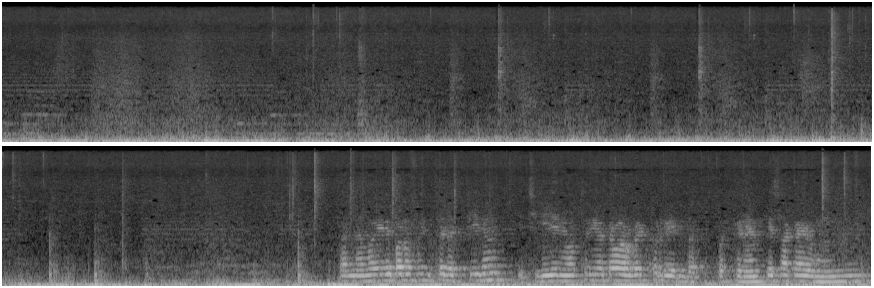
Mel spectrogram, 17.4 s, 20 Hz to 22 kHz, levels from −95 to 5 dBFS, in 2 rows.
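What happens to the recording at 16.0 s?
At 16.0 s you're hearing computer activity noise, and it isn't a one-off. It runs under the whole clip. The processor, graphics card or mouse pulls changing current, which shifts the ground the audio circuit shares with them, and that wobble lands straight in the sound. Here it's a gritty buzz pulsing at roughly 200 Hz, sitting around 30 dB below the material. It tracks the computer's workload, not anything in the sound itself.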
